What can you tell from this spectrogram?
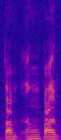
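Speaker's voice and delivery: usual speaking voice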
